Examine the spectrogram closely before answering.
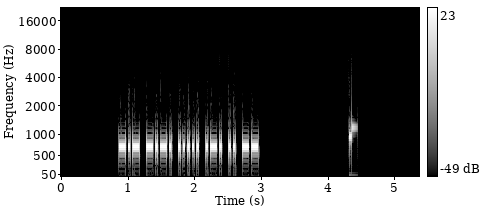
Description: Morse code, heard as a keyed tone, about 36 wpm, 700 Hz. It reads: KC5RIM
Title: USA Call Signs - 6 Characters - 3x Character Spacing - 35wpm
